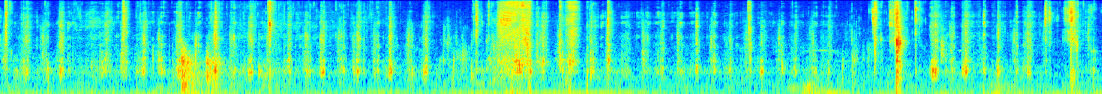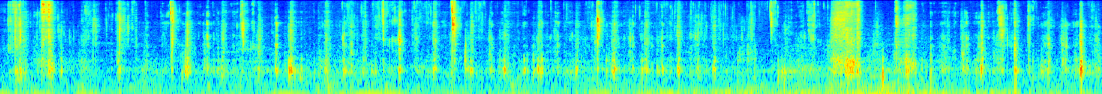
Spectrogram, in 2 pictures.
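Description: Close-miked chewing with many crisp crunches, as crispy fried potato sticks and rice are eaten by hand. There are a few louder bursts of crunching about seven seconds in and again near the end.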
